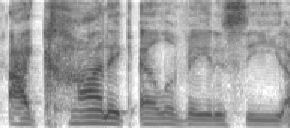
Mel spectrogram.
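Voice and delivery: ordinary talk, nothing marked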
